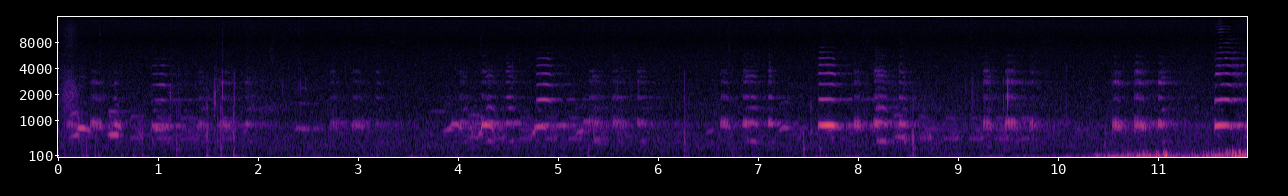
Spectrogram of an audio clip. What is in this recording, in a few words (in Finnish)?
laulujoutsenparin lentoaantelya; laulujoutsenpari ääntelee lentäessään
